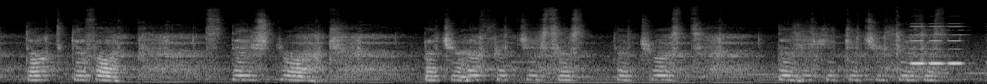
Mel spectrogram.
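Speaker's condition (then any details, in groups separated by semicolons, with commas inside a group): ALS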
